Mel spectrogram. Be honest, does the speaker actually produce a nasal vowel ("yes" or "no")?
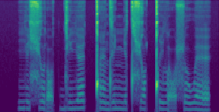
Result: yes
